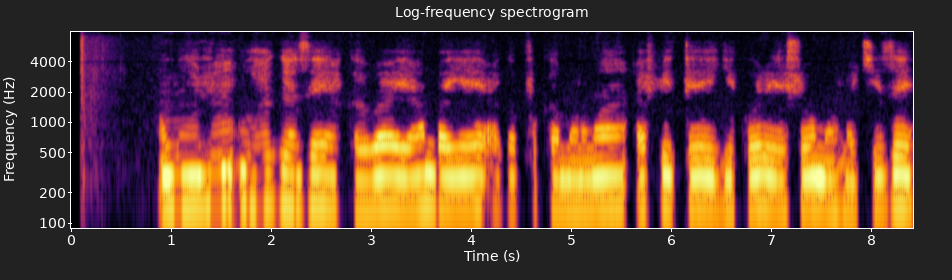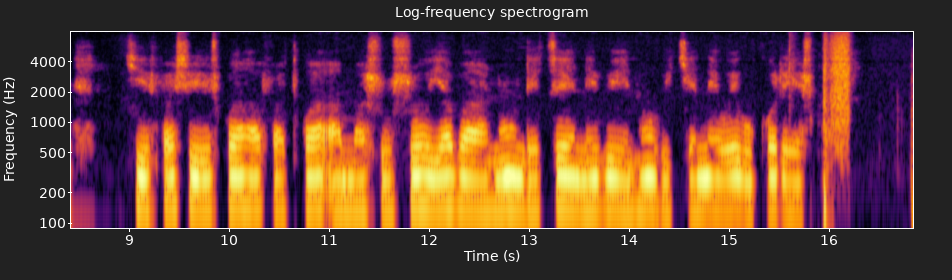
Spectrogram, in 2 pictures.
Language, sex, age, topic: Kinyarwanda, female, 25-35, education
